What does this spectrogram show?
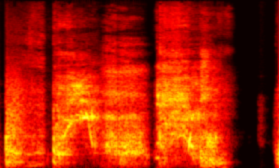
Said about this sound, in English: God hit me with that cough, you motherfucker, how dare you make jokes?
